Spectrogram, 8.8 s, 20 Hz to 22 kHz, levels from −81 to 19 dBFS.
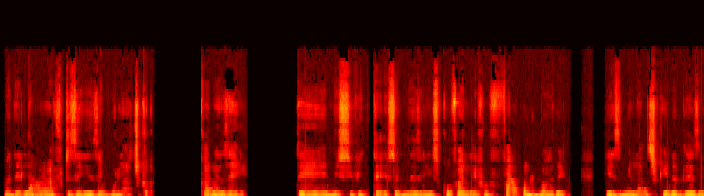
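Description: A grainy, gritty distortion runs through the whole speech clip and rises and falls with the speaking itself, roughest on soft syllables and trailing ends of phrases, where the quietest parts sputter or drop out. The error sits roughly 35 dB below the speech. This is likely low bit depth without dither: samples rounded to very few levels, pointing to around 8 bits, so the error tracks the signal instead of forming a steady hiss.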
